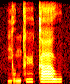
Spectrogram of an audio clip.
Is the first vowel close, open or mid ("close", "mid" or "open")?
close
